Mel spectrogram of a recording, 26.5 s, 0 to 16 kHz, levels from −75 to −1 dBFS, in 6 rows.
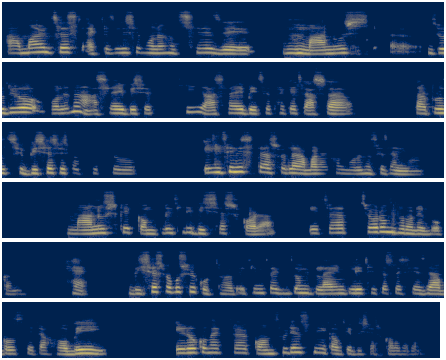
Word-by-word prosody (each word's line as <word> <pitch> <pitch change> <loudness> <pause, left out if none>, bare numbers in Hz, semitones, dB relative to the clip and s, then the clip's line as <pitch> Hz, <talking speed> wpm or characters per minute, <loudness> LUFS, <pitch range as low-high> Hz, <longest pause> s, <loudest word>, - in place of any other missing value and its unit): আমার 265 +5 +2 0.2
জাস্ট 275 0 +4
একটা 205 +3 -14
জিনিসই 250 +2 -5
মনে 225 0 0
হচ্ছে 225 +3 -6 0.2
যে, 210 0 +4 0.8
মানুষ 215 +5 +2 0.4
আ - - -15 0.4
যদিও 265 +4 +6 0.3
বলে 220 +1 -1
না 325 - +3
আশায় 225 +2 +3
বেঁচে 215 0 0
থাকি, 270 +8 -13 0.2
আশায় 230 +3 +2
বেঁচে 210 +2 +1
থাকে 225 0 -6
চাষা, 195 +1 +3 0.8
তারপর 215 +2 +1
হচ্ছে 230 +1 -5
বিশ্বাসে 240 +3 +3
সবকিছু। 225 0 -16 0.9
এই 275 - +3
জিনিসটা 300 0 +4
আসলে 250 -2 -1
আমার 210 +1 +2
এখন 225 +2 -21
মনে 195 0 -6
হচ্ছে 210 +1 -8
যে 200 - -6
না, 170 - -14 1.1
মানুষকে 240 +6 +2
কমপ্লিটলি 235 +6 -4
বিশ্বাস 225 +2 -7 0.2
করা 170 -1 +2 0.5
এটা 230 +3 -8 0.3
চরম 285 +1 +5
ধরনের 200 -6 0
বোকামি। 180 +1 -9 0.5
হ্যাঁ, - - -6 0.5
বিশ্বাস 295 +9 +5
অবশ্যই 295 0 -1
করতে 215 0 -7
হবে 180 - -9
কিন্তু 240 0 -9
একদম 210 +3 -4
ব্লাইন্ডলি 215 +2 +1
ঠিক 225 -2 -16
আছে, 220 0 -10
সে 215 - -9
যা 195 - +6
বলছে 200 0 -3
এটা 195 - -7
হবেই, 205 +4 +6 0.8
এরকম 255 +2 +5
একটা 250 0 -11 0.2
কনফিডেন্স 255 +7 0
নিয়ে 250 -3 -7
কাউকে 205 0 -3
বিশ্বাস 175 -1 -18
করা 180 -1 -12
যাবে 175 - -26
না। 185 - -48
225 Hz, 145 wpm, -23 LUFS, 205-250 Hz, 1.1 s, যদিও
